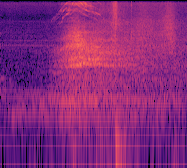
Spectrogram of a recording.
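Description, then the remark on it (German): A horse, one of Penny and Miss Dixie, in a stable at Rosenborg gives one breathy, rushing snort that swells and fades over about half a second, followed by a brief soft thump. The sound is quiet, with no voices. “Schnauf, Schnaub.”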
